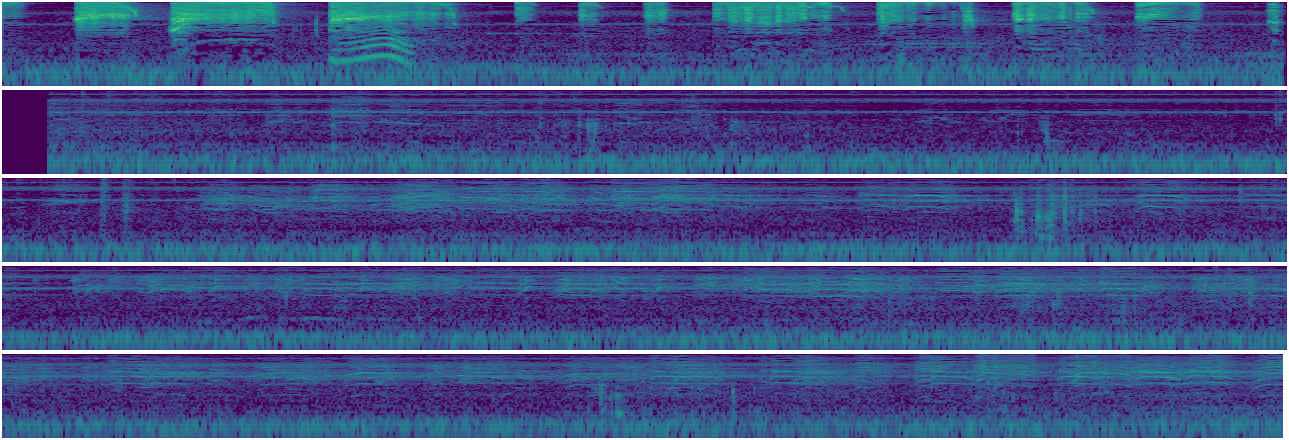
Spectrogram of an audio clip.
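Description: A baby macaque screaming in a rapid series of shrill cries for about six seconds, crying in fright after an older monkey has pulled candy from her mouth. The cries stop abruptly, leaving a quieter outdoor background with a steady high-pitched whine and scattered chirps.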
